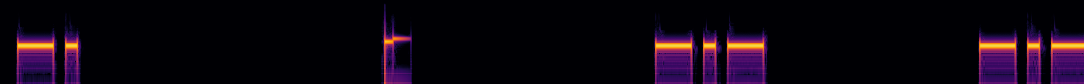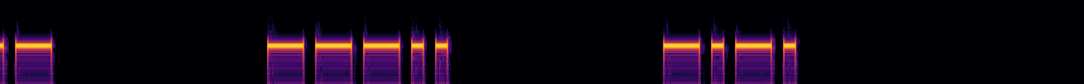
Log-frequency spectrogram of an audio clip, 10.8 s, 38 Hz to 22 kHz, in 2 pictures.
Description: Morse code, heard as a keyed tone, about 20 wpm, spaced as for 7 wpm, 700 Hz. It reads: N KY8C
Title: USA Call Signs - 4 Characters - 6x Character Spacing - 20wpm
